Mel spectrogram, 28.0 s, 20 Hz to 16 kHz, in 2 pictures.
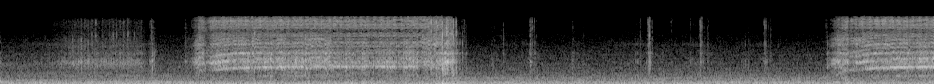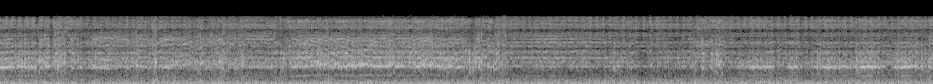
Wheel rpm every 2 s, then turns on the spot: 10, 50, 100, 40, 0, 0, 70, 100, 100, 100, 100, 100, 100, 100.
0-2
